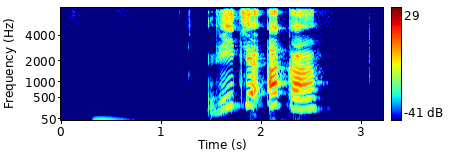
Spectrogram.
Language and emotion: Russian, positive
